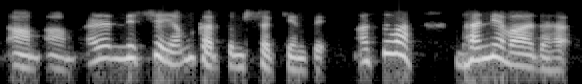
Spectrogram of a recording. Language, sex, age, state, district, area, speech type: Sanskrit, female, 45-60, Tamil Nadu, Chennai, urban, conversation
